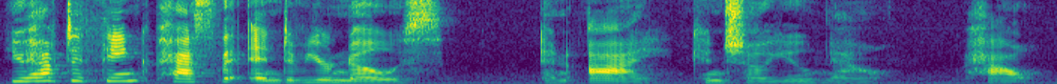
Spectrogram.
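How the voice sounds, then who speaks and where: Storybook talking computer screen, read by a woman: bright, unhurried delivery, admonishing mentor, emphatic. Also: medium pitch, very animated, a little hiss or hum. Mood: encouraging. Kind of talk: children's picture book read-aloud.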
